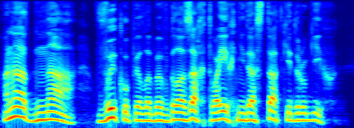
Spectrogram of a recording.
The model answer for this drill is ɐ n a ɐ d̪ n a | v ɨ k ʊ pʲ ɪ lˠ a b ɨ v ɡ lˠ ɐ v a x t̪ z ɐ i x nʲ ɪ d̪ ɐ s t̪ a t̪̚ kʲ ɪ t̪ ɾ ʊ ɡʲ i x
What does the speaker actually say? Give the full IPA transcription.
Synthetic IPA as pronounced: ɐ n a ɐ d̪ n a | v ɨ k ʊ pʲ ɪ lˠ ə b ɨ v ɡ lˠ ɐ z a x t̪ v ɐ i x nʲ ɪ d̪ ɐ s t̪ a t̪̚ kʲ ɪ d̪ ɾ ʊ ɡʲ i x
